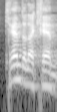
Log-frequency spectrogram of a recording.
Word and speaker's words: crème de la crème: We have the crème de la crème, as we say. We like to say it in English, but I pronounce more the French way.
